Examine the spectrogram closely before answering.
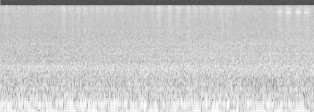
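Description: A felt-tip marker rubs softly across paper.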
